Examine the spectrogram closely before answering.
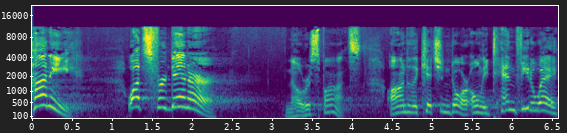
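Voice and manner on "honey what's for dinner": high, slow shout. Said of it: "He starts shouting".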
